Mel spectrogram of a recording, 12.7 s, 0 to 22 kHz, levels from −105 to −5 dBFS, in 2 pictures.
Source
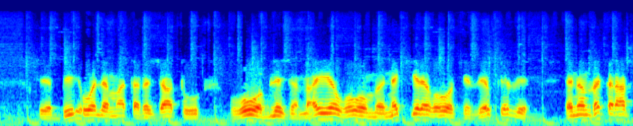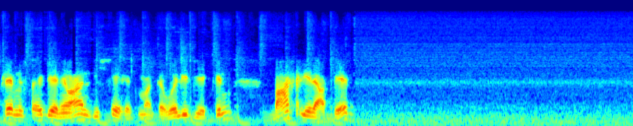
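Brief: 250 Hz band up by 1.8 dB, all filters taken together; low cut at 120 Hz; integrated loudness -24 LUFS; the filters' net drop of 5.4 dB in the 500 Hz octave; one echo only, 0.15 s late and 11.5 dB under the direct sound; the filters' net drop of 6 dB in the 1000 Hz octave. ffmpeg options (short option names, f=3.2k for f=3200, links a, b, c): -af "highpass=120,equalizer=f=250:t=o:g=5.5,equalizer=f=500:t=o:g=-7,equalizer=f=1k:t=o:g=-6.5,aecho=1:1:150:0.266,volume=6.5dB"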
